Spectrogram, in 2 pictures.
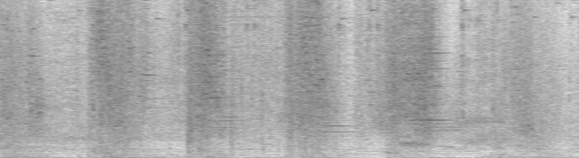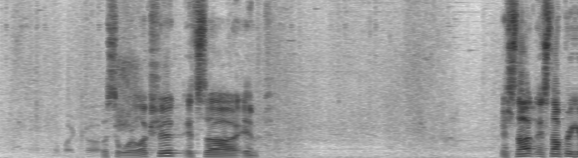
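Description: Magic spells whoosh and crackle in a fast battle.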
